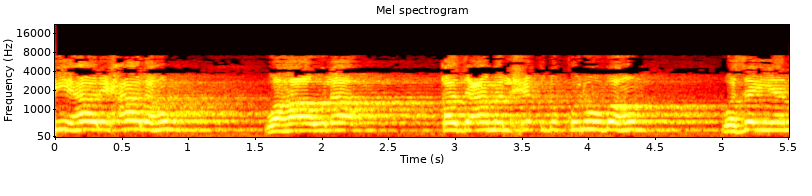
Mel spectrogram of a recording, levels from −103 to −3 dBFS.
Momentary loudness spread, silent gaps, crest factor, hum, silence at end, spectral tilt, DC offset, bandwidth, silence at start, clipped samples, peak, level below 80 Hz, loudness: 13 LU; none; 14 dB; none; 0 s; -3 dB/octave; under 0.1%; 7.4 kHz; 0 s; under 0.1%; -2 dBFS; -56 dBFS; -14 LUFS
